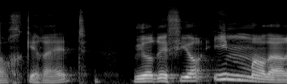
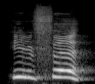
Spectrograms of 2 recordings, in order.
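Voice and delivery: very high, loud desperate cry for help; desperate scream; 13 dB louder than usual. A narrator's reading. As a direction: scream as you tumble downhill. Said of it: "schreien sie verzweifelt".

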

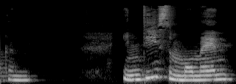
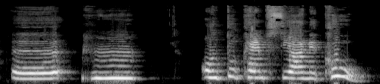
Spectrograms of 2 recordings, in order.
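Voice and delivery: loud, high sing-song taunt; shouted taunt; 5 semitones higher, 12 dB louder than usual. Acted. A duelist taunting the opponent, loud sing-song. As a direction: sing out the insult mockingly.

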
